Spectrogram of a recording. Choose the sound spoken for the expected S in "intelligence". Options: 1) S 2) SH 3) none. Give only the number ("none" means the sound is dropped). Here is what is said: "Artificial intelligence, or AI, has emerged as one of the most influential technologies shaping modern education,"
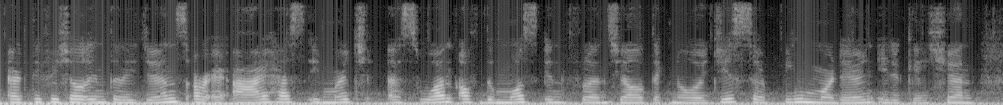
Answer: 1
